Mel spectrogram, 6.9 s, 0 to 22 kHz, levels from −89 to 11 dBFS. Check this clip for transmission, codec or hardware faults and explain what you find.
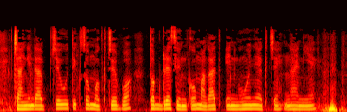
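One codec fault runs through the whole clip. The speech has plainly audible MP3 compression damage: nothing above 8.3 kHz, and a watery, swirly texture where weak frequency lines drop in and out between frames. The likely cause is an MP3 encoder short of bits, which fits a low bitrate around 34 kbps.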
